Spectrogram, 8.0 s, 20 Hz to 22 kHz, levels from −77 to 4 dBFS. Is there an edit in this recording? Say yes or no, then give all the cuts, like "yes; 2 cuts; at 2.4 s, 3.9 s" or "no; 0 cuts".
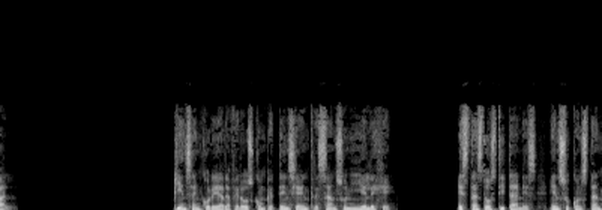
yes; 1 cut; at 3.0 s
